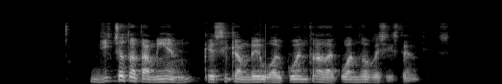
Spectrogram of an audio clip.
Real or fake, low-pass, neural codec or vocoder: fake; 7.2 kHz; codec, 16 kHz, 8 kbps, FreqCodec, larger model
